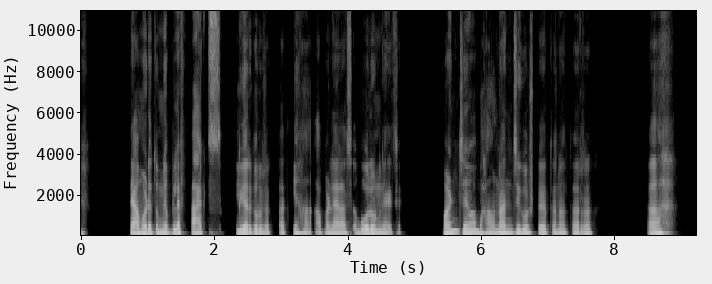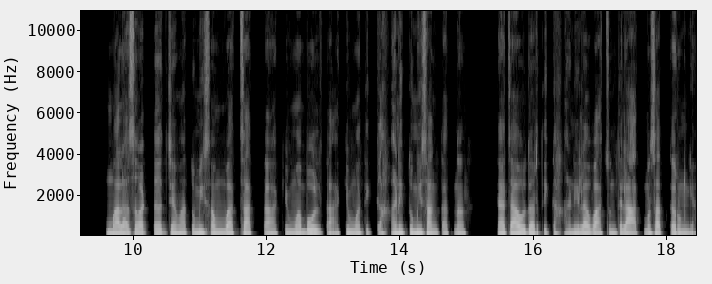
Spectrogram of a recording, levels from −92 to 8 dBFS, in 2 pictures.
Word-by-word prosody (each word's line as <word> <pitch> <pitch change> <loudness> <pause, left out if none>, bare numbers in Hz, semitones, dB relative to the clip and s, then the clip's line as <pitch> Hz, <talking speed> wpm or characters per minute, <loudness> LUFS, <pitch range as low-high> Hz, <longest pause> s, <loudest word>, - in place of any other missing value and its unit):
त्यामुळे 145 +2 -1
तुम्ही 160 +1 +3
आपल्या 165 +2 +2 0.2
फॅक्ट्स 135 -1 -2 0.2
क्लिअर 130 -1 +4
करू 125 -2 +1
शकतात, 115 +1 -5
की 145 - 0
हां 115 -5 -1
आपण 130 +5 -2
ह्याला 135 0 +2
असं 135 +6 -4
बोलून 135 -2 +4
घ्यायचंय. 110 -4 -3 0.6
पण 200 +10 +4
जेव्हा 205 +2 +4
भावनांची 145 +6 +2
गोष्ट 150 -1 0
येते 125 -5 -1
ना, 110 -1 0
तर 110 +1 -1
अ, - - 0 0.9
आह, 135 +4 +3 0.9
मला 130 +8 +4
असं 195 +1 -1
वाटतं 185 0 0
जेव्हा 145 +3 +1
तुम्ही 170 +1 +2
संवाद 125 -1 +1
साधता 105 -4 -1
किंवा 110 +1 +1
बोलता 115 -4 +1
किंवा 115 +1 +2
ती 140 - -7
कहाणी 125 +6 0
तुम्ही 155 +4 +3
सांगतात 110 -8 -1
ना, 100 0 -1 0.5
त्याचा 120 +4 +3
अगोदर 135 0 +4
ती - - -3
कहाणीला 125 +5 0
वाचून 115 +5 -1
त्याला 140 -1 +2
आत्मसात 130 +5 -1
करून 105 -3 0
घ्या. 100 +2 -6
130 Hz, 155 wpm, -23 LUFS, 115-145 Hz, 0.9 s, क्लिअर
